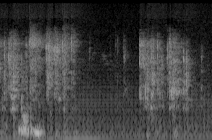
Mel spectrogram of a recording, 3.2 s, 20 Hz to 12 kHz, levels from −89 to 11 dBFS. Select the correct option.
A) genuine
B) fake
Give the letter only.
A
